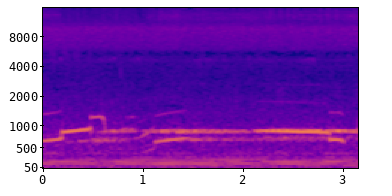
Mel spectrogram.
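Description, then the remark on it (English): A loon's long, wailing call that rises, holds on a steady mid-high pitch, and breaks into small pitch steps and slides, heard alone over a low steady hum, heard from inside a tent, the second time it calls. “I'm in my tent and I hear the loon for the second time.”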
